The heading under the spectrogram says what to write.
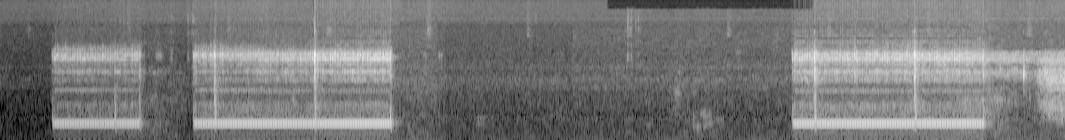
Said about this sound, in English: let me do a dial up and see if we can get Mark online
